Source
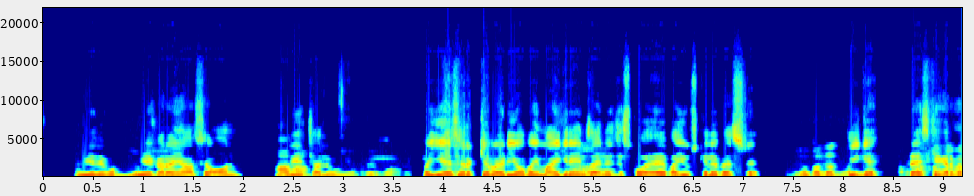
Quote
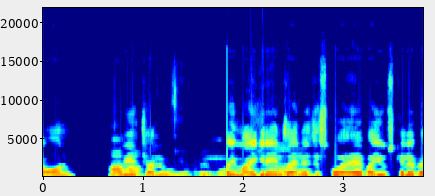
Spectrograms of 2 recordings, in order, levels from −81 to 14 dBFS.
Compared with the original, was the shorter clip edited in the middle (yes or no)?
yes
